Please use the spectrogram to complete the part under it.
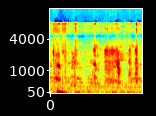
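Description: Chickens clucking close by in short soft bursts, a few quick clucks spread across a brief moment with no talk.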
